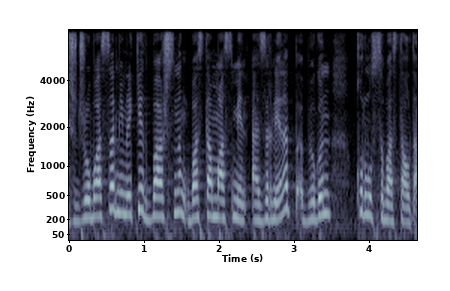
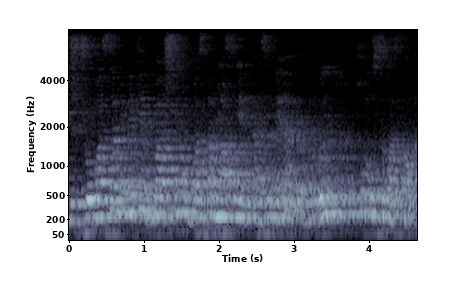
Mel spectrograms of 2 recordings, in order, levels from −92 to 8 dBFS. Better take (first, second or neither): first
